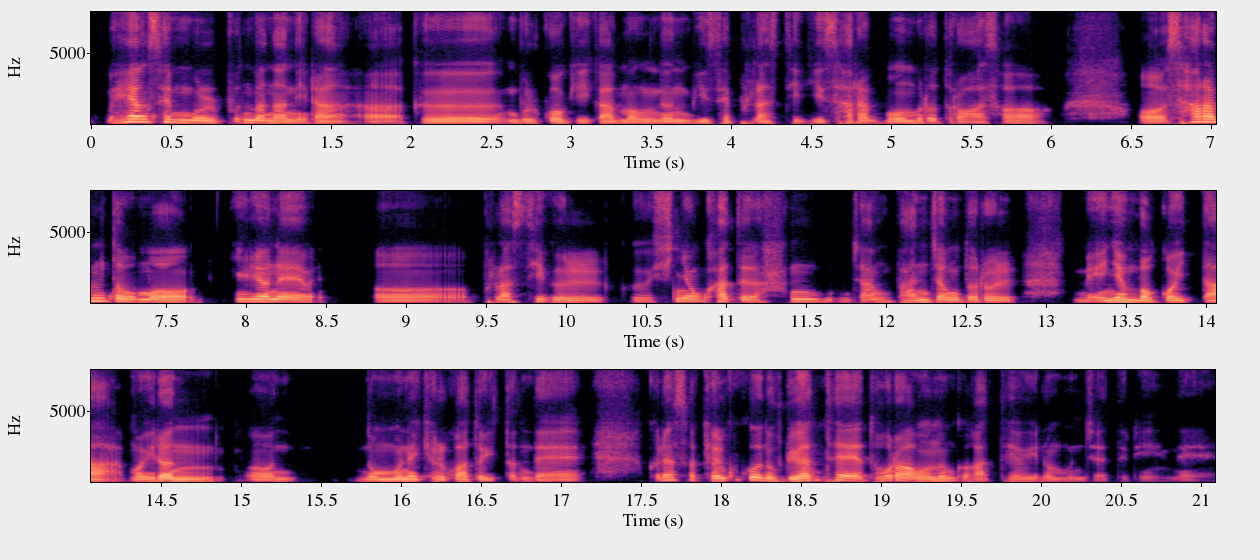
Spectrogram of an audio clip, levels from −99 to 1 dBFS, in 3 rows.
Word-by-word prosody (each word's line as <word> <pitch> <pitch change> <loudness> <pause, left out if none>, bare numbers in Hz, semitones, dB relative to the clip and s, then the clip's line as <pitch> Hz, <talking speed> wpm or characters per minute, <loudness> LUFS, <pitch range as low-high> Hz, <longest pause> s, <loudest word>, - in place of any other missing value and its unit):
해양생물뿐만 155 - +4
아니라 105 -1 -1
어 - - -3
그 110 -4 +1
물고기가 110 -1 -2
먹는 95 +1 -1
미세 100 +6 -3
플라스틱이 105 -1 -6
사람 145 +5 -2
몸으로 125 +6 0
돌아와서 90 -5 -5 0.5
어 115 0 +1
'사람도 185 - +4
뭐 140 -3 +4 0.3
1 165 - +2
년에 150 -5 +5 0.4
어 105 -1 -2 0.3
플라스틱을 130 -6 -2 0.2
그 95 -2 -9
신용카드 165 - 0
1 155 +4 -2 0.2
장 135 -1 -5
반 115 +2 -1
정도를 125 -6 0 0.3
매년 105 +6 +2
먹고 125 +2 +4
있다.' 105 -3 0
뭐 105 +1 0
이런 120 -5 +4 0.2
어 100 -4 -2 0.6
논문의 110 +1 +3
결과도 110 +2 -1
있던데 95 +1 -5 0.4
그래서 180 -2 -2
결국은 155 +4 +2
우리한테 150 +4 +3
돌아오는 140 -1 +2
것 - - -8
같아요, 115 0 -7
이런 90 -4 -7
문제들이. - - -16
네. - - -16
120 Hz, 285 characters per minute, -23 LUFS, 105-145 Hz, 0.6 s, 년에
